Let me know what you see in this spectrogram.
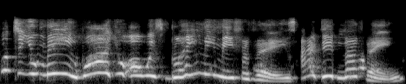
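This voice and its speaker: A put-on character voice from a woman, extremely high and squeaky, with very wide pitch swings at a moderate pace. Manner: defensive, indignant.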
